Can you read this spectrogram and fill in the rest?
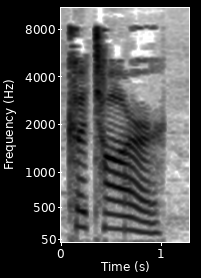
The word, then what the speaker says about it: Qatar: Qatar. – I said it right. I said Qatar.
